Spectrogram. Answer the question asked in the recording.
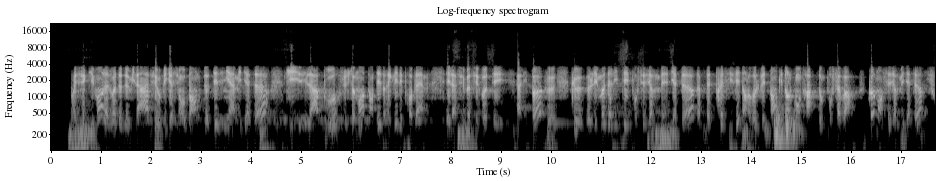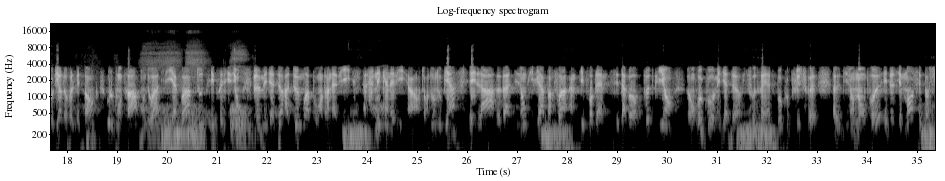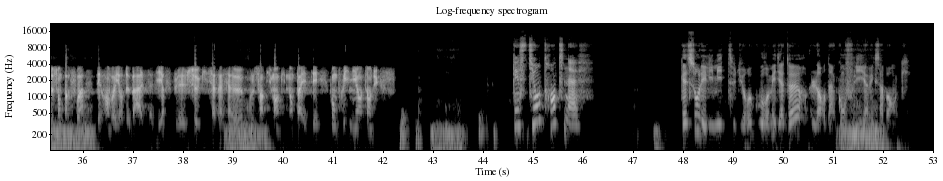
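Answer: Il ne donne qu'un avis, peu de clients y ont recours et ils se sentent souvent mal entendus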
